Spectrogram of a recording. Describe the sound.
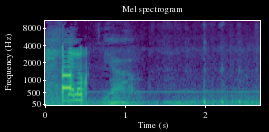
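Telephone keypad dialing tones from a call to a hardware store: a brief burst of overlapping electronic beeps at the start, then people talking over a low background.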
